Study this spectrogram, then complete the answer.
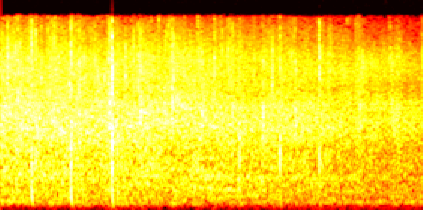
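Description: An audience at a public civic dialogue event applauds teachers, giving a fairly quiet, even wash of many hands clapping that holds steady for a few seconds with no talking over it.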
